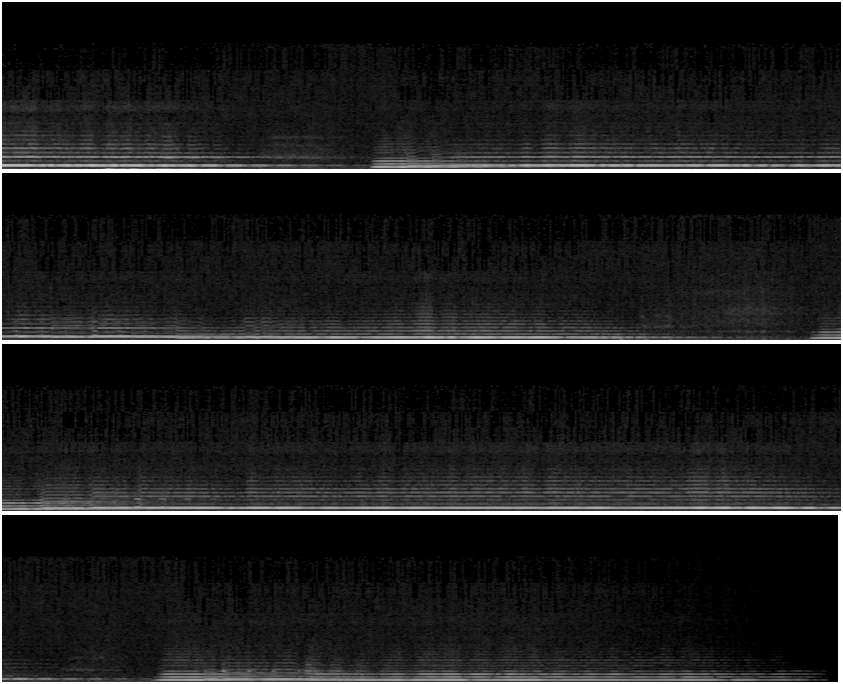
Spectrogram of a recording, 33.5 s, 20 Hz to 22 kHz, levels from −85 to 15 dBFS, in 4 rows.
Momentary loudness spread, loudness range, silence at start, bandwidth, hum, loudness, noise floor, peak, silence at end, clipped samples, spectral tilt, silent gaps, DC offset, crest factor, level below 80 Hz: 13 LU; 7 LU; 0 s; 14 kHz; none; -27 LUFS; -58 dBFS; -12 dBFS; 0.4 s; under 0.1%; -5 dB/octave; none; under 0.1%; 14 dB; -54 dBFS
